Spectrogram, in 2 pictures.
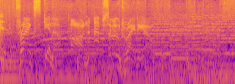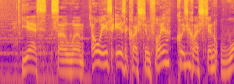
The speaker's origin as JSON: {"language": "English", "town": "Leeds", "region": "Yorkshire and the Humber", "country": "United Kingdom", "said": "I'm from Leeds, so I've never seen mango before."}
